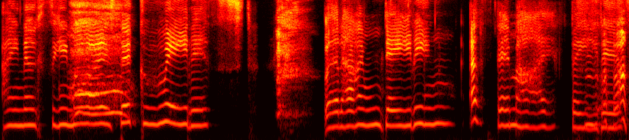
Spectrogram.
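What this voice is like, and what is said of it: Sung impression of Audrey. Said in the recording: “Audrey from Little Shop of Horrors. I do better singing than speaking.”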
